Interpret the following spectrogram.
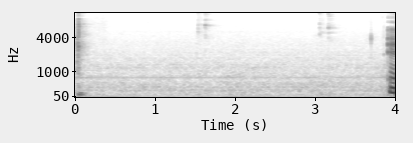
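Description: Computer mouse clicks: one clearer click at the start, then a few faint clicks spaced well apart.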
